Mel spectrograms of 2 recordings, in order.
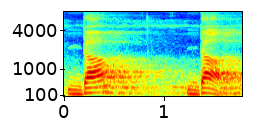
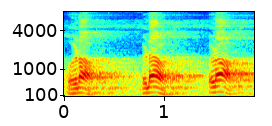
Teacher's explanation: मूर्धा को टच करे और तुरंत वापस आ जाए, झटका मारकर वापस चली आए, उसे हम उच्छिप्त या द्विगुण व्यंजन कहते हैं · ड़ा बोलते समय जो है जिह्वा देखो कितनी तेज ऊपर जाती है और तुरंत वापस आती है, जितनी स्पीड में जाती है उतनी स्पीड में चली जाती है।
